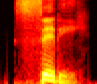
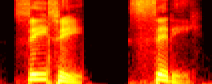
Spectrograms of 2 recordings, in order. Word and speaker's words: city: Notice, your tongue touches the roof of your mouth very quickly, but you don't fully pronounce the T. That's what gives it the soft D sound.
